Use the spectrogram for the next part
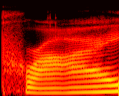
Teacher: your tongue goes very high and then slides down for prior. So it looks different than it sounds.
